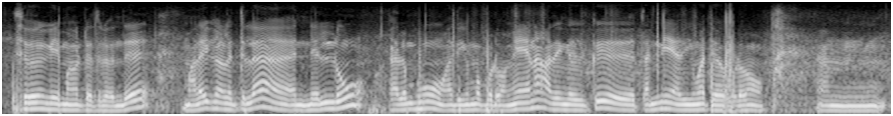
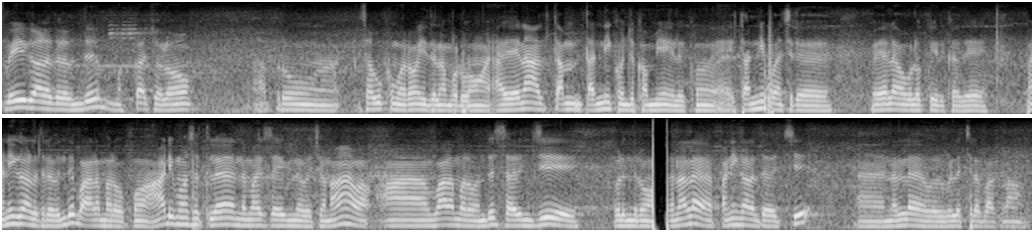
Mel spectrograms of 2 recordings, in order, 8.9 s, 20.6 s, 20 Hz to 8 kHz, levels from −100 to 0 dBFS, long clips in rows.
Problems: background sounds at intervals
